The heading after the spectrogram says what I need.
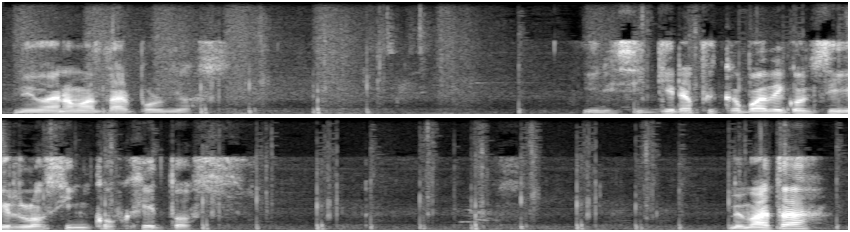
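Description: A man giving let's play commentary on a horror game, jumpy and panicky, repeating phrases rapidly when chased. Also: medium pitch, fairly even intonation, fairly bright tone, dull audio. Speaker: gaming channel host. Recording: noisy home recording.

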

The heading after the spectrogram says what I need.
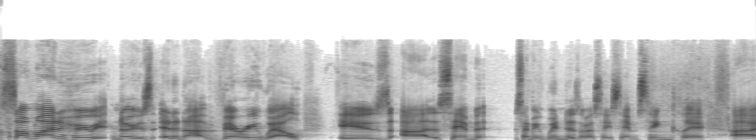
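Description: A woman's voice: on the high side, sharp tone. A woman hosting a casual sports show, bubbly as she greets and questions a guest.

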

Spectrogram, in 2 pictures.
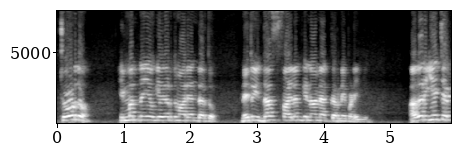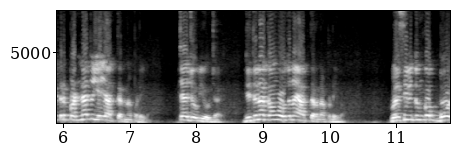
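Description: A man's voice: very high voice, sharp tone. A young man teaching a recorded science lesson, emphatic and stern, drilling points and scolding students into memorizing. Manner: stern, scolding pep talk.

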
